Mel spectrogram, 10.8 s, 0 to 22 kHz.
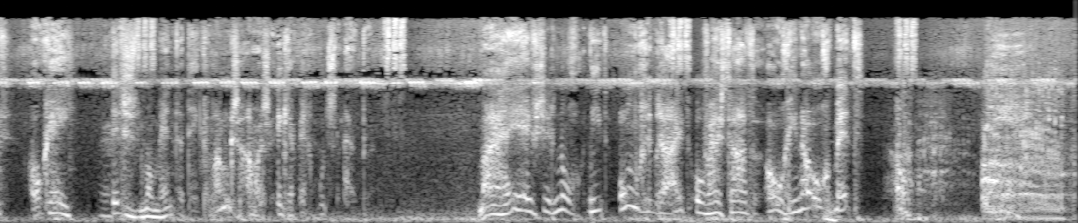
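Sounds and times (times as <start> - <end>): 
speech: 0.0 - 3.8, 4.8 - 10.2
lion roaring: 8.9 - 10.7.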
